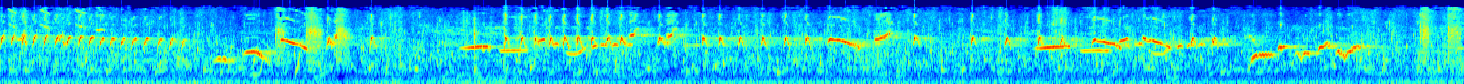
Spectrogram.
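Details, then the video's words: White-rumped shama song from a therapy recording meant to get a silent bird singing again: flowing whistled phrases with rising and falling slurs, broken by fast high buzzy trills and steady background chatter. "Masteran Terapi murai batu mogok bunyi"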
